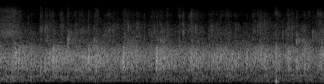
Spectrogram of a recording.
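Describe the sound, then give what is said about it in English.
An audience claps hands in praise during a church service, a dense, steady wash of many overlapping claps at moderate loudness, with no distinct voices standing out. “Clap your hands and praise Him right now.”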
